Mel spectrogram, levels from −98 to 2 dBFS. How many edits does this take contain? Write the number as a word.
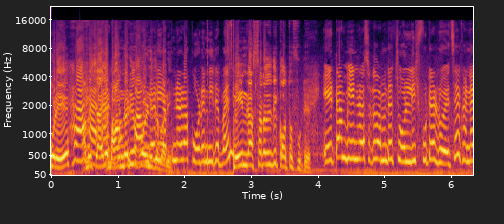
one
